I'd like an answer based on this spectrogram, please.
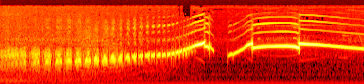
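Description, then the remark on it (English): An upland sandpiper calls alone: a quick, bubbling trill that speeds up and climbs in pitch, then breaks into a long, rising, drawn-out whistle, clear. “At number three, the upland sandpiper.”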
